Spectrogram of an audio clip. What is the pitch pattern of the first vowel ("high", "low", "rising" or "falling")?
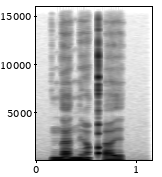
low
